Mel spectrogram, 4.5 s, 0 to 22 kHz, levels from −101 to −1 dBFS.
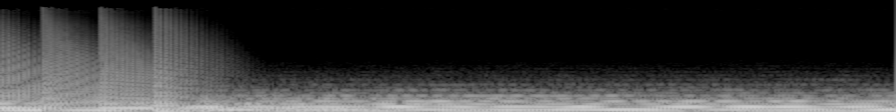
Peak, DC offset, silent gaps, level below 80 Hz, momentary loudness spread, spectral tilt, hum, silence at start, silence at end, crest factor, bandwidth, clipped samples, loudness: -12 dBFS; under 0.1%; none; -32 dBFS; 2 LU; -8.5 dB/octave; none; 0 s; 0 s; 14 dB; 11 kHz; under 0.1%; -27 LUFS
